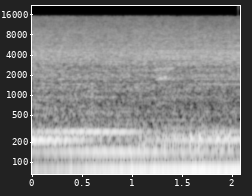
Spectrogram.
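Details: 1998 Toyota Sienna at idle: steady deep exhaust drone, louder and rougher than normal, from an exhaust leak with gas pouring out of the muffler side.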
